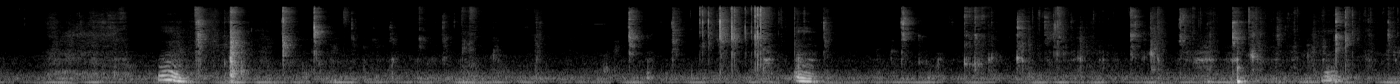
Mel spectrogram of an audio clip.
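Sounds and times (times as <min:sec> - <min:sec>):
chewing and crunching crispy food: 0:01.9 - 0:14.0
person humming: 0:07.9 - 0:08.3.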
